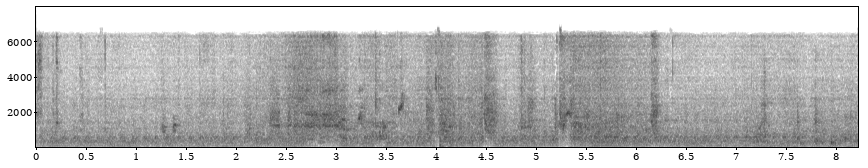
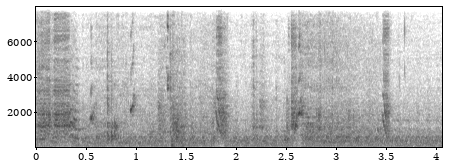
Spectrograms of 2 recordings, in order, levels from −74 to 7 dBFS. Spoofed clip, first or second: first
